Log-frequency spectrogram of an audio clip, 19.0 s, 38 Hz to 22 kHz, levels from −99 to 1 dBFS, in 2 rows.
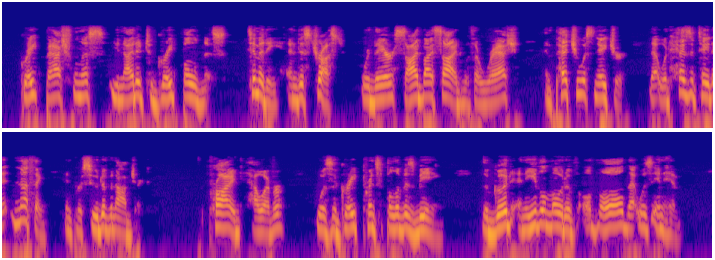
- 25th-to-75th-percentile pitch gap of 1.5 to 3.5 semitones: No, average, 4.5 semitones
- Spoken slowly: No, average, 155 wpm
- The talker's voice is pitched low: No, medium, 165 Hz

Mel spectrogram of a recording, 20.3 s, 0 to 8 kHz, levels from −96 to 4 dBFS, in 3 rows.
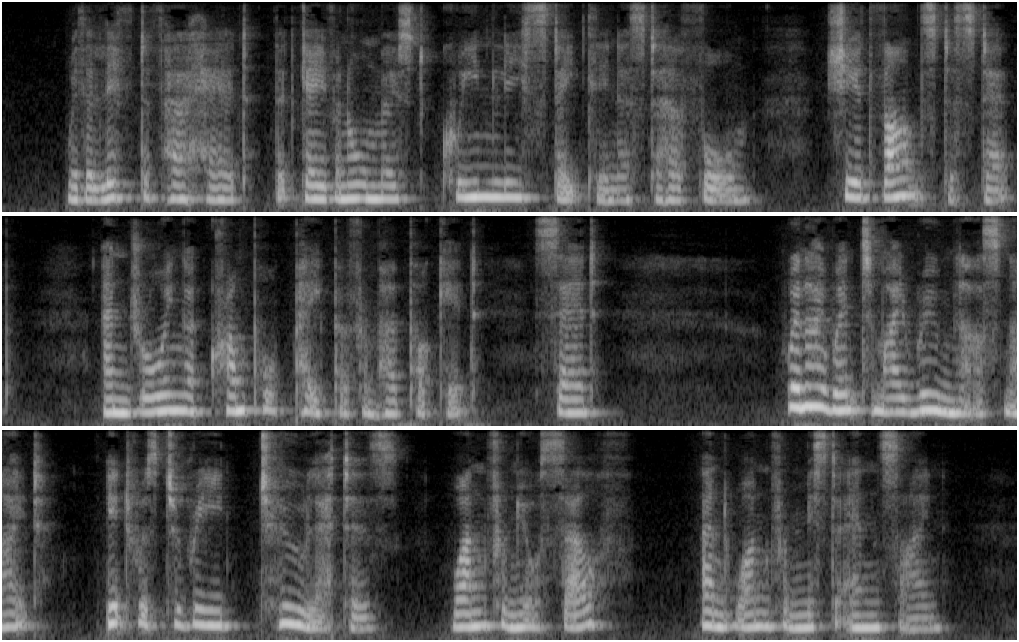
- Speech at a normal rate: Yes, average, 150 wpm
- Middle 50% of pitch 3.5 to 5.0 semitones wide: No, narrow, 2.6 semitones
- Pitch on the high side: Yes, high, 200 Hz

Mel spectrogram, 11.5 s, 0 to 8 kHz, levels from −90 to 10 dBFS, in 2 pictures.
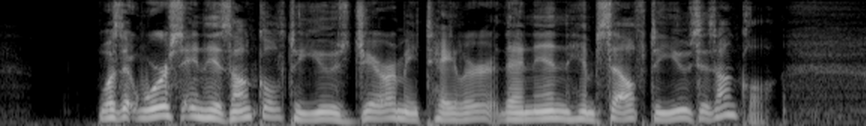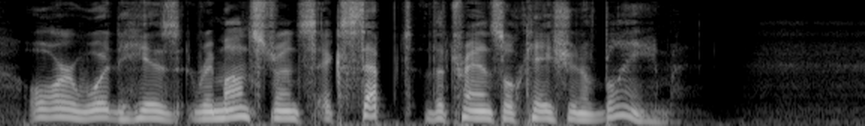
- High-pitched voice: No, low, 125 Hz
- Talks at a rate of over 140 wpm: No, slow, 135 wpm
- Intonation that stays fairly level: No, average, 3.4 semitones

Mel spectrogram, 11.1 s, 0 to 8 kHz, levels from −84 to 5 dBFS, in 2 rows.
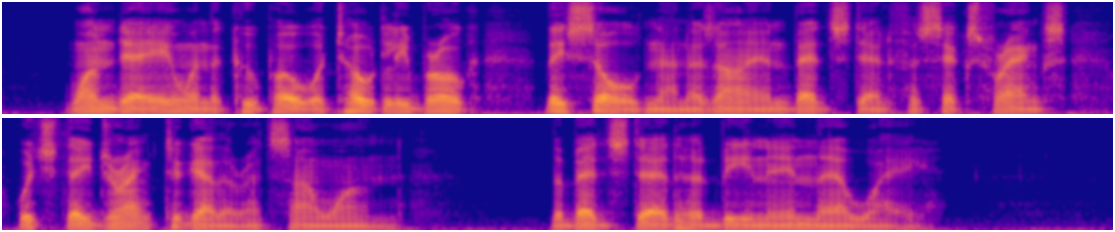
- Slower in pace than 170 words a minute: Yes, average, 160 wpm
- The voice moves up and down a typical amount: Yes, average, 3.9 semitones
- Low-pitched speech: Yes, very low, 80 Hz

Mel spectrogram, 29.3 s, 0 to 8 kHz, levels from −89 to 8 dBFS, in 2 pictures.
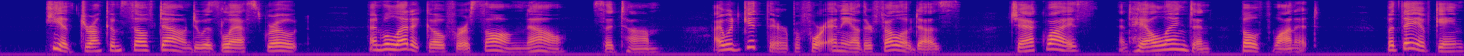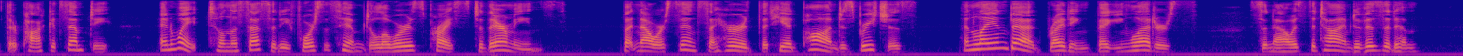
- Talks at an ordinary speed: Yes, average, 170 wpm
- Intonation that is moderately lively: No, wide, 5.7 semitones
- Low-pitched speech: No, medium, 175 Hz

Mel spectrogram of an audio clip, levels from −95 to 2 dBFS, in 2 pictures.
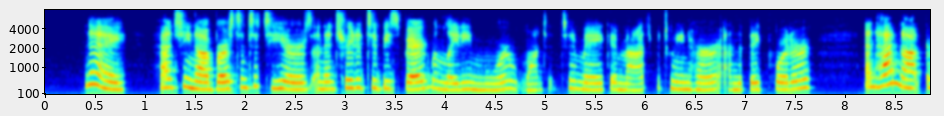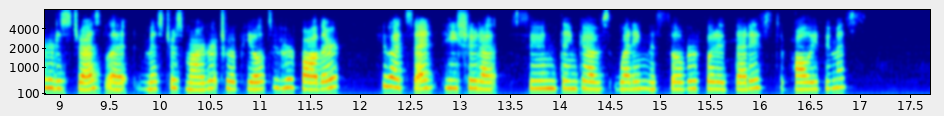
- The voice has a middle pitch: No, very high, 250 Hz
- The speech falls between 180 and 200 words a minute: Yes, average, 185 wpm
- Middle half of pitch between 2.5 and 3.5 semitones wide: Yes, average, 2.9 semitones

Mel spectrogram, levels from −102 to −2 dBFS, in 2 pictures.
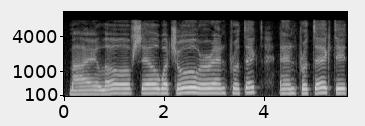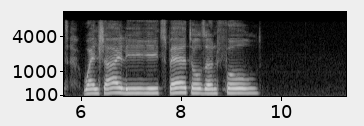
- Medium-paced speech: No, slow, 80 wpm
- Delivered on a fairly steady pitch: Yes, narrow, 1.1 semitones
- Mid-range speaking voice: Yes, medium, 175 Hz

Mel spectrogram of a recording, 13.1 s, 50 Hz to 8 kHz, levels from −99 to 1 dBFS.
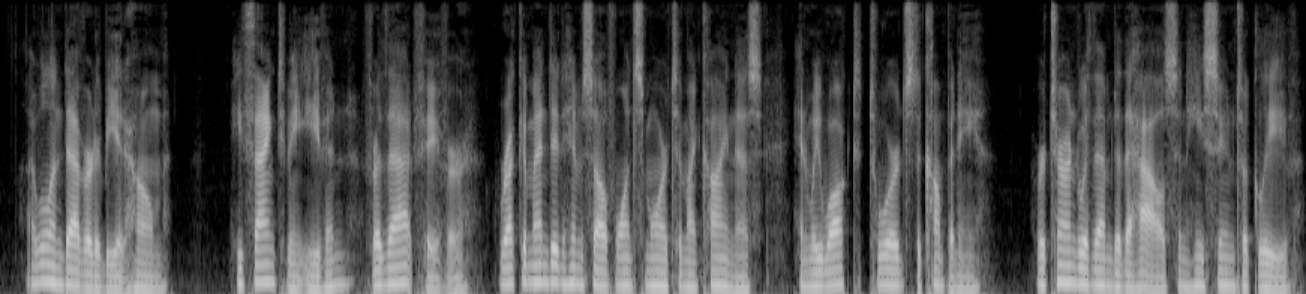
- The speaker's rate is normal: Yes, average, 175 wpm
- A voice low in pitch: Yes, low, 105 Hz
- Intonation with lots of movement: No, average, 3.7 semitones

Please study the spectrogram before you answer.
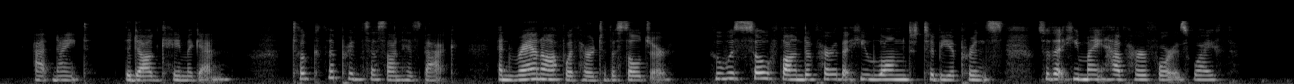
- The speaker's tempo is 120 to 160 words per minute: No, average, 195 wpm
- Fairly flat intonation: Yes, narrow, 2.1 semitones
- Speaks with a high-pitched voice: Yes, high, 220 Hz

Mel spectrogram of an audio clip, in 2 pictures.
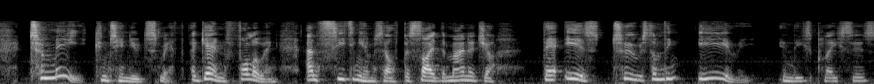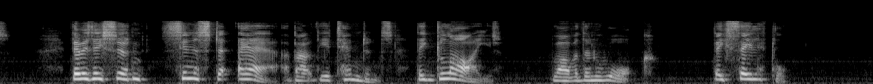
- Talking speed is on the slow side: Yes, slow, 125 wpm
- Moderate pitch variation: No, wide, 6.8 semitones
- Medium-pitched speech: No, high, 210 Hz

